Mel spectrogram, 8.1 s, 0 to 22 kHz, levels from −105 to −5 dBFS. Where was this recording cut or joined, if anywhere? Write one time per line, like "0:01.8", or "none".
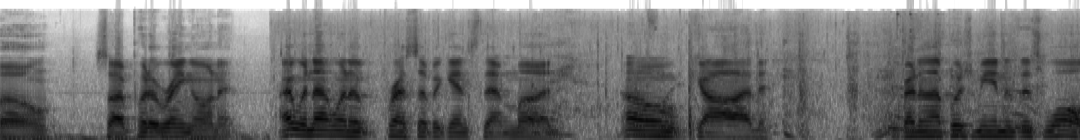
0:01.9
